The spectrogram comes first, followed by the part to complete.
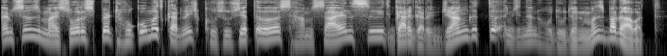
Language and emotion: Kashmiri, neutral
